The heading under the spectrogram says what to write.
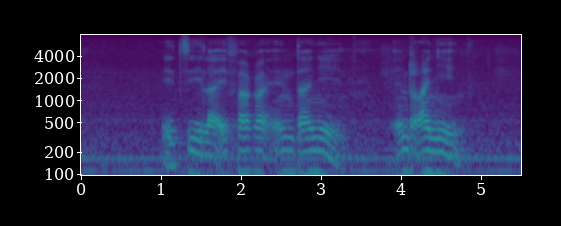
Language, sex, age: South Ndebele, male, 20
